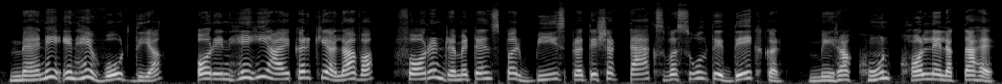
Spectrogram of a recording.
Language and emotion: Hindi, angry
